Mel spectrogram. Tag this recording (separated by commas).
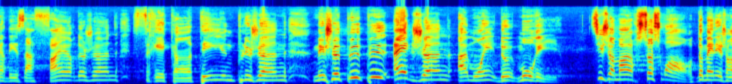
Speech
